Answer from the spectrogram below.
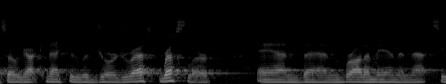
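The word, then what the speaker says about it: Roessler: Russ, is that pronounced? Wrestler? Wrestler.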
